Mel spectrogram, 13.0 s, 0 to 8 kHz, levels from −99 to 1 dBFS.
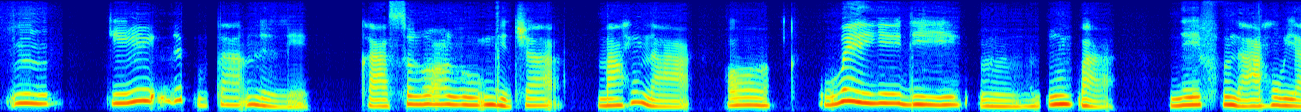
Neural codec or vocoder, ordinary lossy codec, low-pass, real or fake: codec, 16 kHz, 0.8 kbps, ZipCodec; none; none; fake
